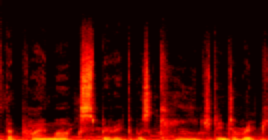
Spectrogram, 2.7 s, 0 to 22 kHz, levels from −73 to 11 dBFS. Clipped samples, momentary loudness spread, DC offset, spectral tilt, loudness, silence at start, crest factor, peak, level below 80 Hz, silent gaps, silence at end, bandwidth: under 0.1%; 8 LU; under 0.1%; -4 dB/octave; -24 LUFS; 0 s; 18 dB; -6 dBFS; -36 dBFS; none; 0 s; 19 kHz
